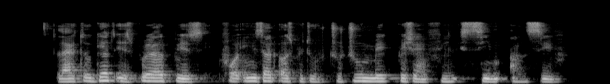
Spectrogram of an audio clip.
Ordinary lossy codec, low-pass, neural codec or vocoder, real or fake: none; 7.2 kHz; none; real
